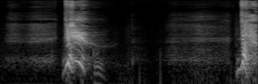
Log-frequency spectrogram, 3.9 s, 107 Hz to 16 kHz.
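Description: Two loud, explosive sneezes with a voiced burst, about 2.5 seconds apart.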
